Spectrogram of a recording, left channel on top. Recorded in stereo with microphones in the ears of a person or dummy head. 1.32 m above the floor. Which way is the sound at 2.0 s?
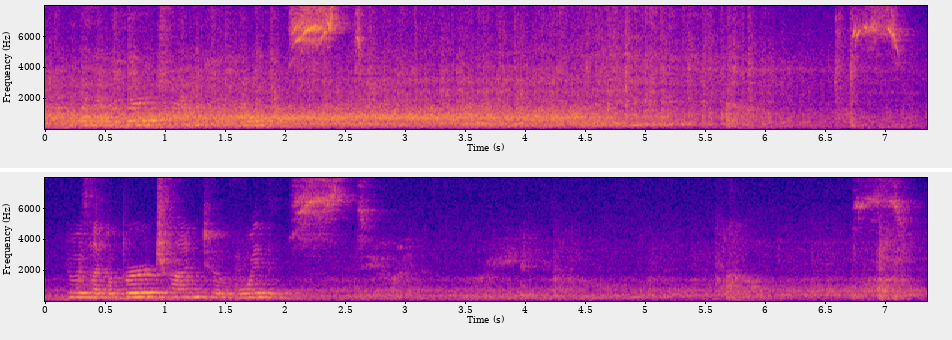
85° left.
